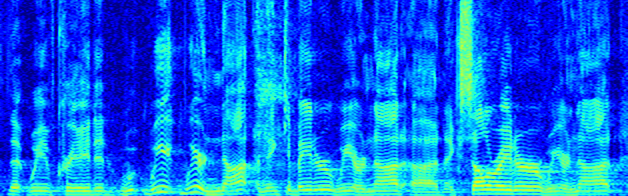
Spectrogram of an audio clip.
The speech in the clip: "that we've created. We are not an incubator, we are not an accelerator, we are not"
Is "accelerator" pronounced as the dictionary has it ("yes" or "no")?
yes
